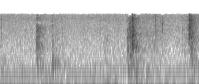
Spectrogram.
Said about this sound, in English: Come on, let's try this door.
